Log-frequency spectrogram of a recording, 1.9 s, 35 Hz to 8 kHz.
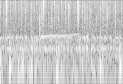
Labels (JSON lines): {"label": "anthrophony, mechanical", "recorder": "SoundTrap 300"}
{"label": "biophony", "recorder": "SoundTrap 300"}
